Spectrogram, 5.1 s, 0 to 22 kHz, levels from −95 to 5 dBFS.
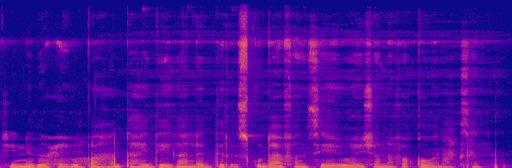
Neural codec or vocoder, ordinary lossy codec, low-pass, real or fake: none; none; none; real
